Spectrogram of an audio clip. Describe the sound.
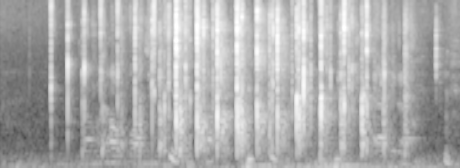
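A small group of people claps together for several seconds, the sharp, irregular hand claps overlapping into a steady patter of applause, with faint voices murmuring underneath.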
